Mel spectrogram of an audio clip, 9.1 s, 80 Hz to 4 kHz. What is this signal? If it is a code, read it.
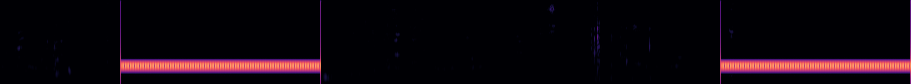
Ringback tone (North America), 440 + 480 Hz.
